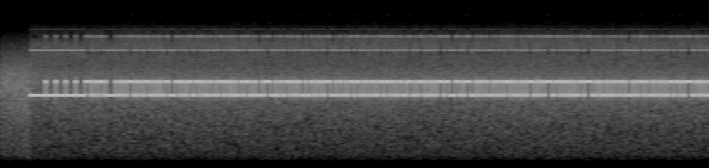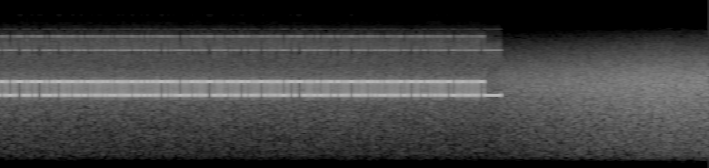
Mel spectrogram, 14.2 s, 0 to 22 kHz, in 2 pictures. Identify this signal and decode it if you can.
RTTY (75 baud, 850 Hz shift), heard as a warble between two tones, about 2550 Hz centre, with radio static. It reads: JEDNYM Z WARUNKOW BUDOWANIA WZAJEMNOSCI JEST RATYFIKACJA TRAKTATU W SPRAWIE KARTY ENERGETYCZNEJ PRZEZ ROSJE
